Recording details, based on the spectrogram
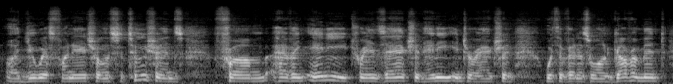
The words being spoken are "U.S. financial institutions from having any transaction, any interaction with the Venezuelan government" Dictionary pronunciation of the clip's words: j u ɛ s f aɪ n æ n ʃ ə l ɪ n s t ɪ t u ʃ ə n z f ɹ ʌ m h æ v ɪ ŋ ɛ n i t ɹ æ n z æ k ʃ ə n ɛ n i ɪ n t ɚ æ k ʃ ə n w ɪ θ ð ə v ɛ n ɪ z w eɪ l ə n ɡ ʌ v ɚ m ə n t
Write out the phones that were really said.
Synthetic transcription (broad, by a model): j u ɛ s f aɪ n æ n ʃ l ɪ n s t ɪ t u ʃ ə n z f ɹ ʌ m h æ v ɪ ŋ ɛ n i t ɹ æ n z æ k ʃ ə n ɛ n i ɪ n t ɚ æ k ʃ ə n w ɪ ð ə v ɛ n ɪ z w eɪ l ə n ɡ ʌ v ɚ m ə n t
